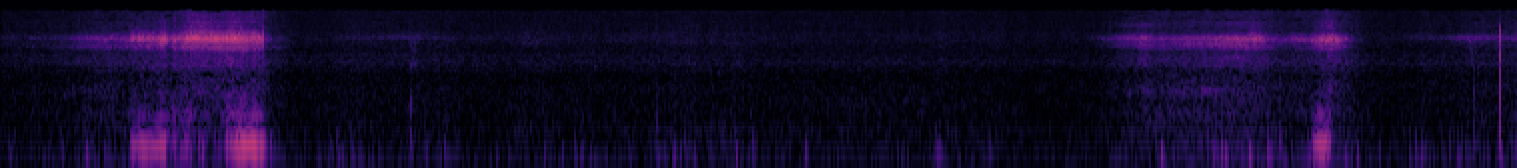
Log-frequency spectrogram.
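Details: Sleeping female snoring: two loud, rasping snoring breaths about seven seconds apart, with quiet between.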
